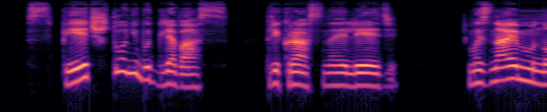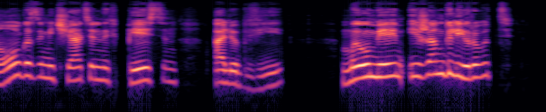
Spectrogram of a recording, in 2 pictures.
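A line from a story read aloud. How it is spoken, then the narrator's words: Young man's melodious question. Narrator (Russian): Юный предводитель труппы спросил своим мелодичным голосом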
